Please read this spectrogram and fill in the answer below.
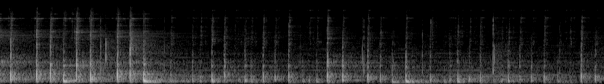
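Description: Two kanjiras (South Indian frame drums) played in a fast percussion passage: dense hand strokes with deep thumps, the playing softer after about a second and a half.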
